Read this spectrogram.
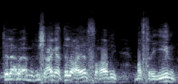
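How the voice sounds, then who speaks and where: An actor playing a boastful young Egyptian joker who tells animated comic stories and laughs at his own jokes. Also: fairly high pitch, very fast. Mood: joking. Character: boastful joker young man, loves to clown. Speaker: joking friend telling a story.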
